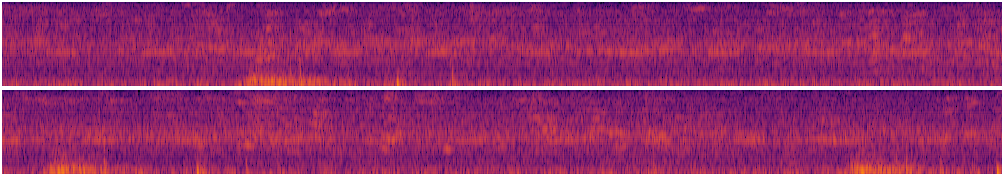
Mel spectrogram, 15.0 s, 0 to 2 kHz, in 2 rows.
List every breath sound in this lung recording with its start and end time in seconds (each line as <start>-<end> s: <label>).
1.63-2.68 s: inhalation
1.63-2.68 s: crackles
2.79-3.15 s: exhalation
2.79-3.15 s: crackles
7.71-8.76 s: inhalation
7.71-8.76 s: crackles
8.84-9.20 s: exhalation
8.84-9.20 s: crackles
13.79-14.84 s: inhalation
13.79-14.84 s: crackles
